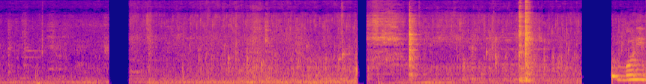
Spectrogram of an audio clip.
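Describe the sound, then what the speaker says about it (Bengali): Hot water poured into a pan of Bengali rohu fish curry with potato, beans and homemade lentil dumplings, a splashing pour amid clinking cookware and stirring, broken by brief silent cuts. "গরম জল করে রেখেছিলাম, গরম জলটা দিয়ে দিই।"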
